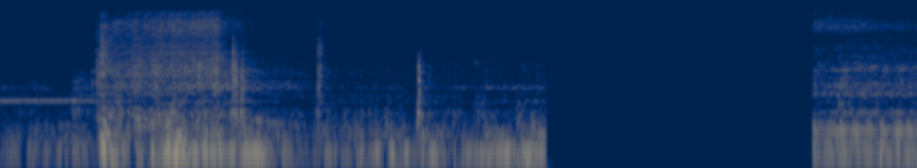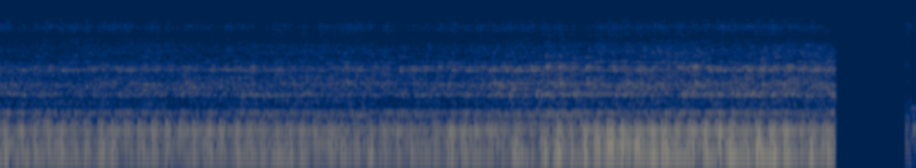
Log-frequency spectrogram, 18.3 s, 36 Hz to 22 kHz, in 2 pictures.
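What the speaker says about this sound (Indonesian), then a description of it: "kita panasin dulu mobilnya dan tunggu 10 sampai 15 menit" Suzuki Karimun hatchback engine idling to warm up, a steady close mid-low hum that runs unchanged, broken by a short silent gap, with some brief handling clatter near the start.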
